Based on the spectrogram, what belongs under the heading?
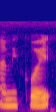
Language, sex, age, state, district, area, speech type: Assamese, female, 45-60, Assam, Dibrugarh, rural, spontaneous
